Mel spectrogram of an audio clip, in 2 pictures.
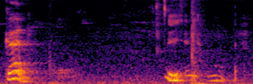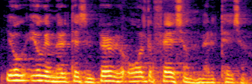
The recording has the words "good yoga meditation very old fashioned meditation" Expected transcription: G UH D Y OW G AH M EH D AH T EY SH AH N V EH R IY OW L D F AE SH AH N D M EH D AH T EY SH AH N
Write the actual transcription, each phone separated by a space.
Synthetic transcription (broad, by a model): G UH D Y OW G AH M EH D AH T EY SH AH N P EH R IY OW L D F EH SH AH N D M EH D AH T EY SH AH N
